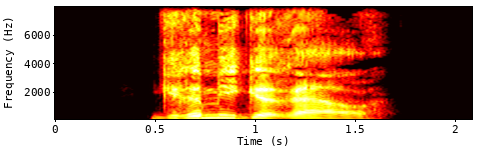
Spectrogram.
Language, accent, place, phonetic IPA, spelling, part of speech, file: German, Germany, Berlin, [ˈɡʁɪmɪɡəʁɐ], grimmigerer, adjective, De-grimmigerer.ogg
- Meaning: inflection of grimmig: 1. strong/mixed nominative masculine singular comparative degree 2. strong genitive/dative feminine singular comparative degree 3. strong genitive plural comparative degree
